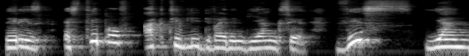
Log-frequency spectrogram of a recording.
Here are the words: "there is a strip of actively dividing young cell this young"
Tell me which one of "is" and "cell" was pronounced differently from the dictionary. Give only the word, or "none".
none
